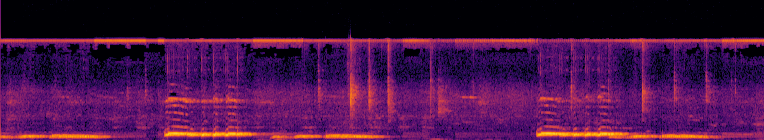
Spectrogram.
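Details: Local zebra dove singing steadily, its voice meant to coax silent birds into song: a low purring note, then a bright rolling coo dropping into two lower vibrating notes, the pattern returning after a pause.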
